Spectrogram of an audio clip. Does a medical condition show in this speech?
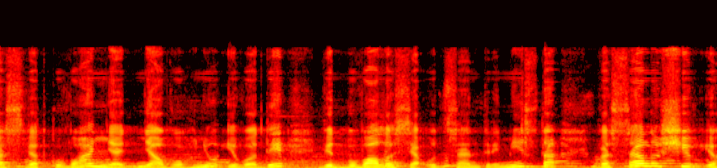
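No.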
